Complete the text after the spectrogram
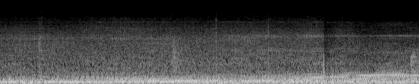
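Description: Traffic rumbles steadily along a nearby street.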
